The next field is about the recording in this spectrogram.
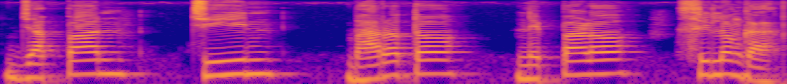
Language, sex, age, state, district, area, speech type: Odia, male, 18-30, Odisha, Bhadrak, rural, spontaneous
